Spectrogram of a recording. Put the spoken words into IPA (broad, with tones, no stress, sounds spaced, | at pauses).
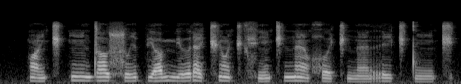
qʷ ĩ˨˩˦ t͡ʃ k ĩ˦ d ʌ˦ sʷ i˨˥ pʲ ʌ˨˥ mʲ ɯ˨˥ ɾ ɛ˨ t͡ʃ õ˥˨ t͡ʃ fʲ ẽ˨˥ t͡ʃ n ɛ̃˥˨ χʷ ɯ˨˩˦ t͡ʃ n ɛ̃˨ r i˥˨ t͡ʃ t ĩ˨ t͡ʃ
